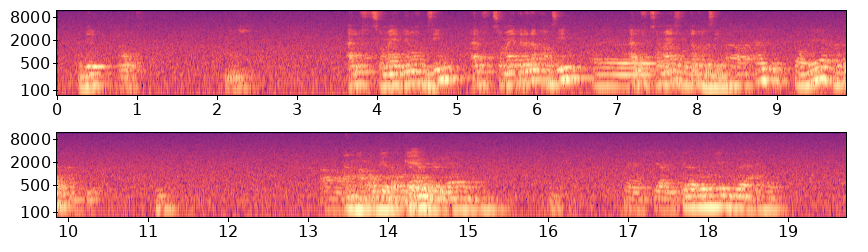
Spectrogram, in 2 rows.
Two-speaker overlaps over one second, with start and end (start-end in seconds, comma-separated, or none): 7.2-8.5, 13.4-14.8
